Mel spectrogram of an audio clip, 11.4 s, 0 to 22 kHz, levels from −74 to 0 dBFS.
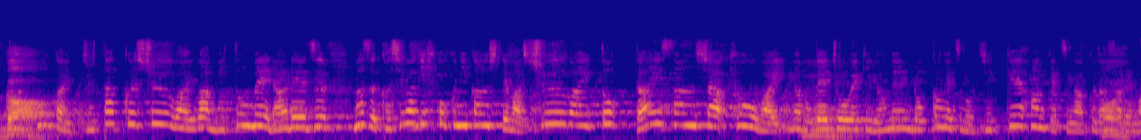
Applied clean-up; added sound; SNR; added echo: none; none; none; reverberation time 1.9 s.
